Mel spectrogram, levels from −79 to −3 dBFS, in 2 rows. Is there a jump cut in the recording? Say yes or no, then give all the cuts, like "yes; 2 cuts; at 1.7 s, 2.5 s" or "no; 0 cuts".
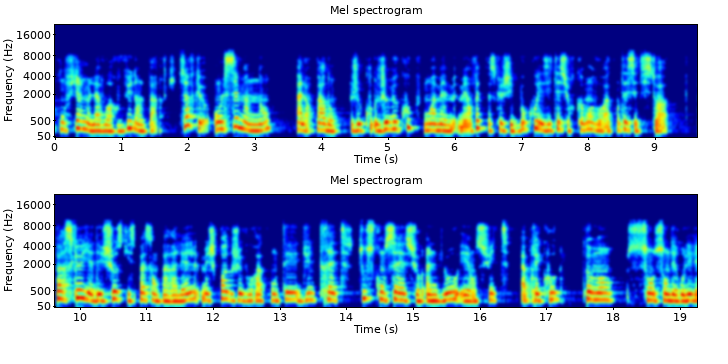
no; 0 cuts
